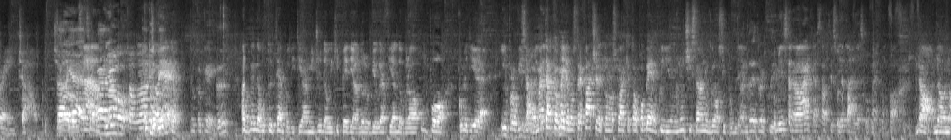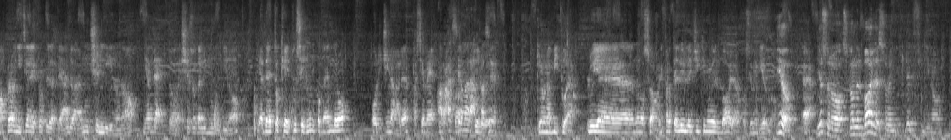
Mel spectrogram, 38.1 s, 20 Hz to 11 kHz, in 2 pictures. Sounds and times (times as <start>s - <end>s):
Speech: 0.0s - 29.1s, 29.8s - 38.0s
Music: 0.0s - 38.0s.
